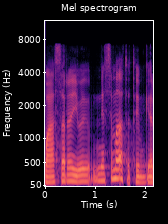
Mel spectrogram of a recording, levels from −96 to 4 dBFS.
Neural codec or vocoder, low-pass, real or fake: codec, 16 kHz, 4 kbps, X-Codec, HuBERT features, trained on balanced general audio; 7.2 kHz; fake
